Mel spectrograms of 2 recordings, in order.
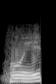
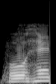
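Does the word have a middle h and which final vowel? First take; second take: no h; h, ai. First: There is no middle h sound. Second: There is a middle h and final 'ai' vowel. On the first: "ਹੋਏ ਨਹੀਂ ਪੜਨਾ" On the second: "ਹੋਹੈ ਨਹੀਂ ਪੜਨਾ"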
